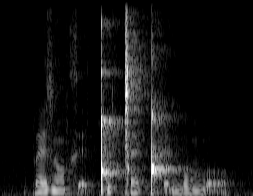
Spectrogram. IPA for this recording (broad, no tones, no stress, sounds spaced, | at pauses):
p æ z ɔ̃ x ɛ̰ ǃ u ǀ æ ǃʰ ɛ̰ ŋ ɔ ŋ ɔ̰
